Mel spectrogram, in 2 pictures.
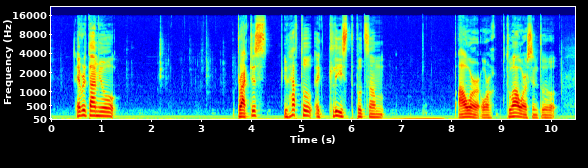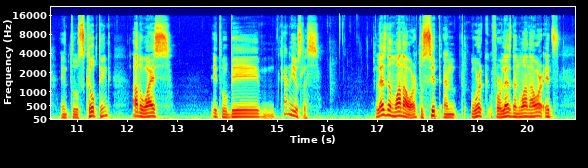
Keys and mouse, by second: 3.4 1, 5.4 3, 10.7 g, 20.8 1.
